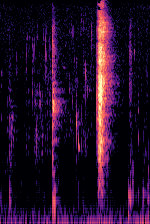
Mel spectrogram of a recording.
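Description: Quiet mouth sounds of someone sipping water: a brief slurp and a couple of soft gulping clicks, with no talking.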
